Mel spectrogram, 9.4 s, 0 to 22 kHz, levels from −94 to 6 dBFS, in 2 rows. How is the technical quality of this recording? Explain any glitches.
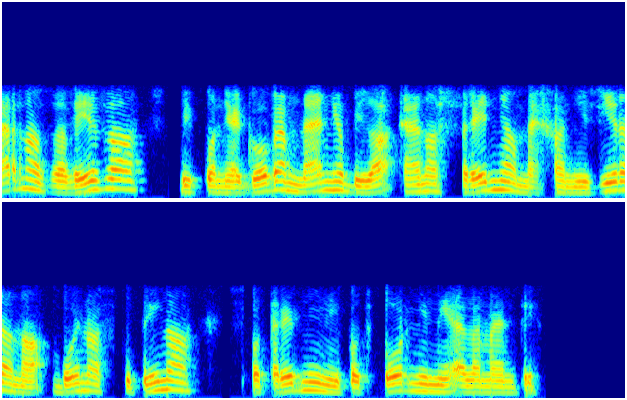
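The technical quality is poor. Throughout, the speech carries AMR narrowband mobile codec damage: nothing above about 3.4 kHz or below 200 Hz, with buzzy, synthetic vocal-tract modelling that points to a low mode near 7.4 kbps, unlike simple band-limiting.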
